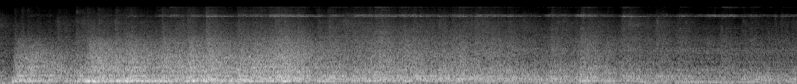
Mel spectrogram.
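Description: Loud, steady mechanical rumble with a rushing noise over it, cutting in suddenly at the start and slowly easing off.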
